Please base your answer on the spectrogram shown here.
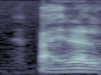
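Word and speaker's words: spiral: अ नहीं हो रहा इसको परल नहीं कह रहे स्पायरल कह रहे हैं इसी तरह पायरेट डायरेक्ट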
